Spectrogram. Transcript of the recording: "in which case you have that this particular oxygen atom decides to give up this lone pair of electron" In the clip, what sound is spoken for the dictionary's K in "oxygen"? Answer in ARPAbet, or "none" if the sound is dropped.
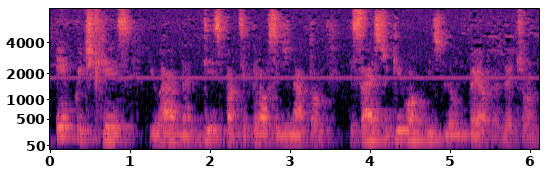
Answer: none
